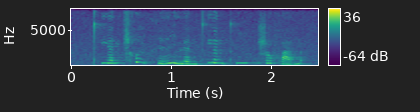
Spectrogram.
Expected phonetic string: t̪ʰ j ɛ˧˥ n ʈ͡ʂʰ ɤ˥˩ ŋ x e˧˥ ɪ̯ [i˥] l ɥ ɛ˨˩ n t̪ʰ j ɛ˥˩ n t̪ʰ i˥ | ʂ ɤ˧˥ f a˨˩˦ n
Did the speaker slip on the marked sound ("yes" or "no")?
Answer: yes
